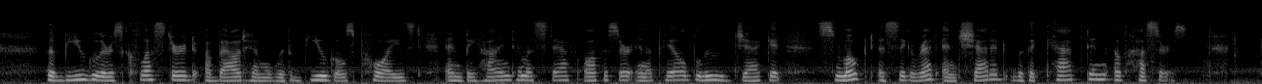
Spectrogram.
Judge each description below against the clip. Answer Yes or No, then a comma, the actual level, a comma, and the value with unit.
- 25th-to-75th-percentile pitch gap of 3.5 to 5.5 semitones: No, narrow, 2.4 semitones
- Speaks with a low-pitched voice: No, high, 190 Hz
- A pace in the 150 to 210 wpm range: No, average, 140 wpm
